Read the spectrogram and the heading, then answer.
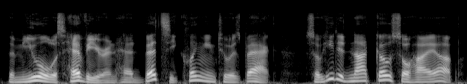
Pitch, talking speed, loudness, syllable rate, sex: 125 Hz, 245 wpm, -19 LUFS, 5.2 syllables/s, male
